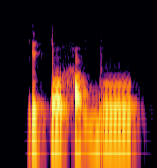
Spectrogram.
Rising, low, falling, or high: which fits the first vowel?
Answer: low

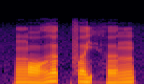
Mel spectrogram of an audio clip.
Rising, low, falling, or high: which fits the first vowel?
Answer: low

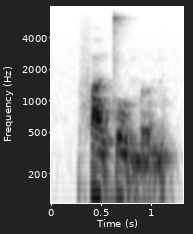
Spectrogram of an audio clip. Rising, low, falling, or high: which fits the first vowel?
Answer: falling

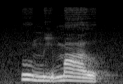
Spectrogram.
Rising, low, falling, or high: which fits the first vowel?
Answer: falling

